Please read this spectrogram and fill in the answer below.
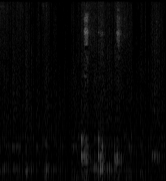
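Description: Near silence with faint strokes of a marker pen writing on a whiteboard, a few short ones about a second in.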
